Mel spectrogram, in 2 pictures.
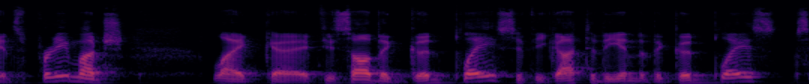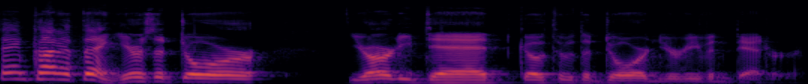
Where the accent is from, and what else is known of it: United States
